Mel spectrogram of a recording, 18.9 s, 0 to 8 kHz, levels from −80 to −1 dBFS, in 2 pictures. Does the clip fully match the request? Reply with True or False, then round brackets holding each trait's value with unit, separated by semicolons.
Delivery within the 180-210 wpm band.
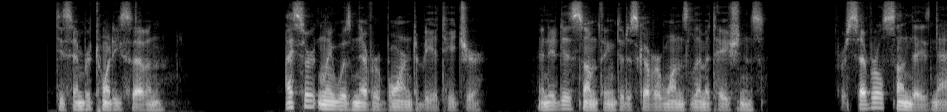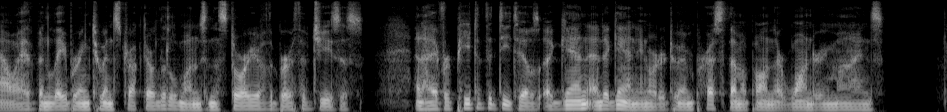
True (185 wpm)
